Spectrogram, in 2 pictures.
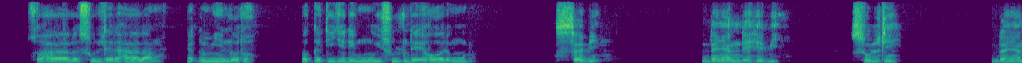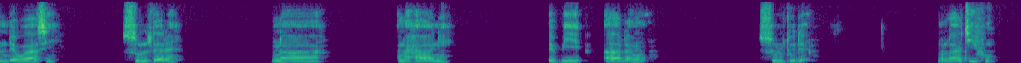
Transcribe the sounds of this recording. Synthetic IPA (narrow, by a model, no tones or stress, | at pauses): sɔ̰ɦaːlasultɛɾɛɦaːlama | nɛɗːɔmilːɔtɔ | wakːatiːd͡ʒɛɗɛmujisultudɛɛhɔːɾɛmuːɗum | sabi | daɲandɛɦeɓi | sulti | daɲandɛwaːsḭ | sultɛɾɛ | na | anaɦaːni | ɓɛɓiː | ʔaːdama̰ | sultudɛ̰ | nʔɔ̰laːtʰifu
